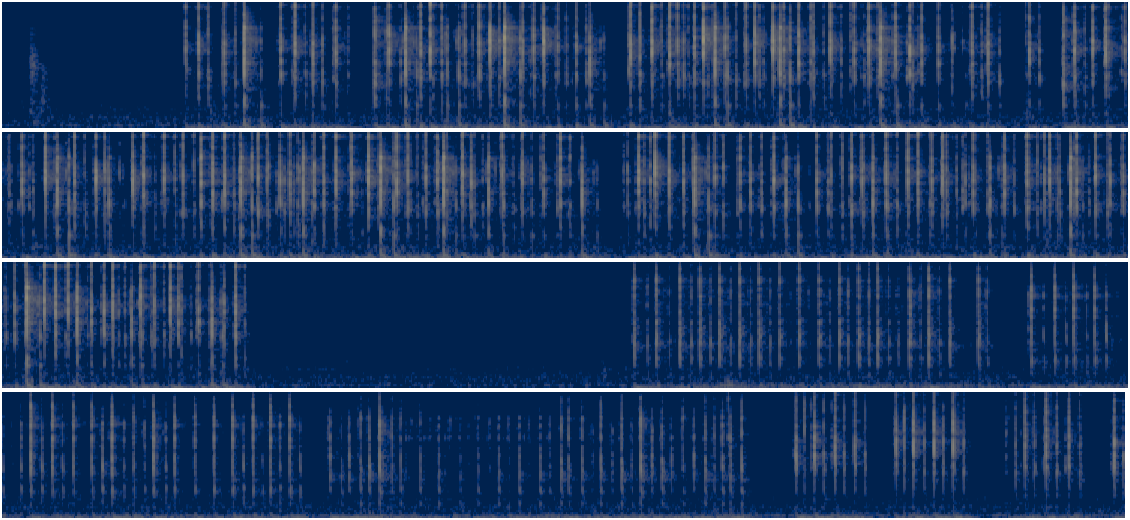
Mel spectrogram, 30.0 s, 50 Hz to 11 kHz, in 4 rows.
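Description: Fast typing on a YC66 mechanical keyboard fitted with stock Cotton Candy light tactile switches and Artifact Noir keycaps: a rapid run of key clacks, a pause of about two seconds past the middle, then typing again that thins out into separate key presses near the end.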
